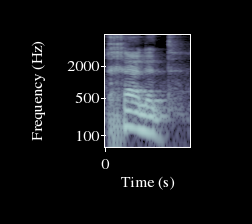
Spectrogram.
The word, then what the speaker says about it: Khaled: Donc, aucune accent sans comme prénom Khaled. Kaled. En français, on dit Kaled. On ne prononce pas le H en français, Kaled directement. Mais par contre en arabe on dit khaled.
